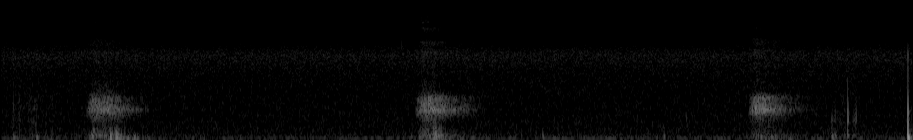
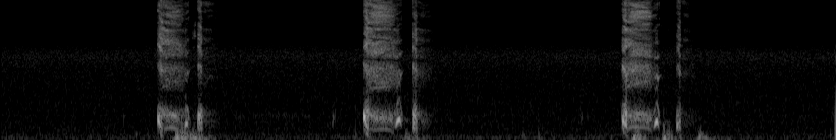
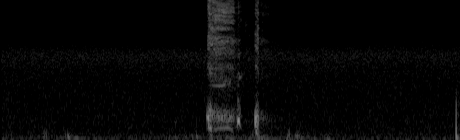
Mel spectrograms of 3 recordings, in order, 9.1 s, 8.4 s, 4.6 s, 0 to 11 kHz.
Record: {"exhalation_length": "9.1 s", "exhalation_amplitude": 1922, "exhalation_signal_mean_std_ratio": 0.45, "three_cough_length": "8.4 s", "three_cough_amplitude": 4081, "three_cough_signal_mean_std_ratio": 0.33, "cough_length": "4.6 s", "cough_amplitude": 997, "cough_signal_mean_std_ratio": 0.38, "survey_phase": "beta (2021-08-13 to 2022-03-07)", "age": "45-64", "gender": "Female", "wearing_mask": "No", "symptom_cough_any": true, "symptom_runny_or_blocked_nose": true, "symptom_diarrhoea": true, "symptom_fatigue": true, "symptom_headache": true, "symptom_other": true, "smoker_status": "Never smoked", "respiratory_condition_asthma": false, "respiratory_condition_other": false, "recruitment_source": "Test and Trace", "submission_delay": "1 day", "covid_test_result": "Positive", "covid_test_method": "RT-qPCR"}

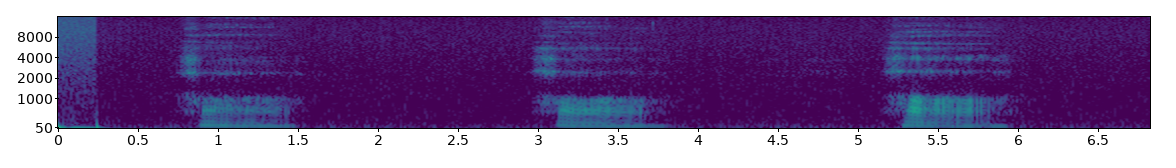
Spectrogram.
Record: {"exhalation_length": "6.8 s", "exhalation_amplitude": 863, "exhalation_signal_mean_std_ratio": 0.39, "survey_phase": "beta (2021-08-13 to 2022-03-07)", "age": "65+", "gender": "Male", "wearing_mask": "No", "symptom_abdominal_pain": true, "symptom_onset": "12 days", "smoker_status": "Never smoked", "respiratory_condition_asthma": false, "respiratory_condition_other": false, "recruitment_source": "REACT", "submission_delay": "6 days", "covid_test_result": "Negative", "covid_test_method": "RT-qPCR", "influenza_a_test_result": "Negative", "influenza_b_test_result": "Negative"}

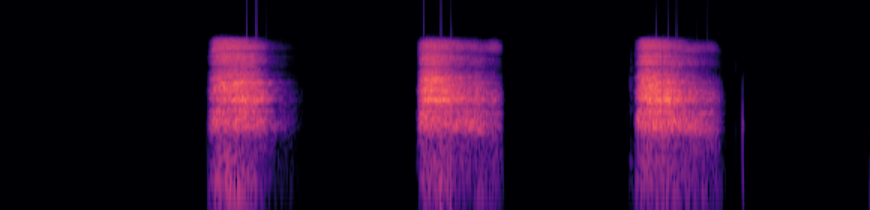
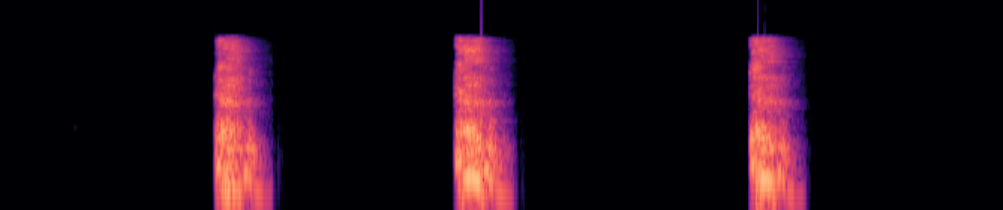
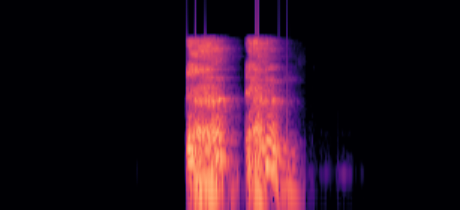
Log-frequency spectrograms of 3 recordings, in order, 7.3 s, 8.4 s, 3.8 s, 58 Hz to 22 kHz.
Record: {"exhalation_length": "7.3 s", "exhalation_amplitude": 10601, "exhalation_signal_mean_std_ratio": 0.36, "three_cough_length": "8.4 s", "three_cough_amplitude": 32767, "three_cough_signal_mean_std_ratio": 0.27, "cough_length": "3.8 s", "cough_amplitude": 27762, "cough_signal_mean_std_ratio": 0.34, "survey_phase": "alpha (2021-03-01 to 2021-08-12)", "age": "18-44", "gender": "Male", "wearing_mask": "No", "symptom_cough_any": true, "symptom_fatigue": true, "symptom_headache": true, "smoker_status": "Never smoked", "respiratory_condition_asthma": false, "respiratory_condition_other": false, "recruitment_source": "Test and Trace", "submission_delay": "2 days", "covid_test_result": "Positive", "covid_test_method": "ePCR"}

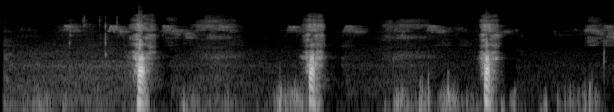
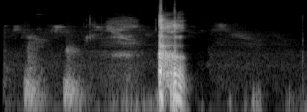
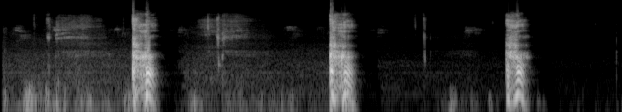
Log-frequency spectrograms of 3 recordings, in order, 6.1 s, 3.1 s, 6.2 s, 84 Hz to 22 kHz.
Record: {"exhalation_length": "6.1 s", "exhalation_amplitude": 32768, "exhalation_signal_mean_std_ratio": 0.18, "cough_length": "3.1 s", "cough_amplitude": 32768, "cough_signal_mean_std_ratio": 0.25, "three_cough_length": "6.2 s", "three_cough_amplitude": 32768, "three_cough_signal_mean_std_ratio": 0.25, "survey_phase": "alpha (2021-03-01 to 2021-08-12)", "age": "45-64", "gender": "Male", "wearing_mask": "No", "symptom_none": true, "smoker_status": "Current smoker (11 or more cigarettes per day)", "respiratory_condition_asthma": false, "respiratory_condition_other": false, "recruitment_source": "REACT", "submission_delay": "3 days", "covid_test_result": "Negative", "covid_test_method": "RT-qPCR"}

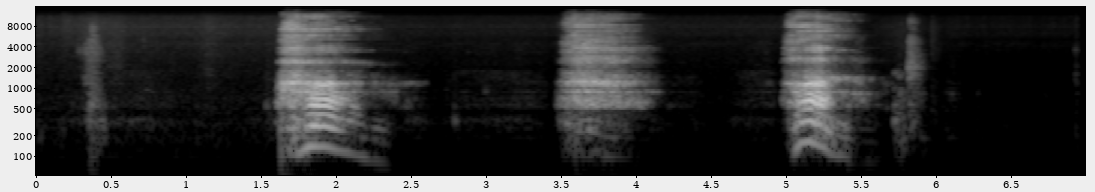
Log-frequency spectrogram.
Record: {"exhalation_length": "7.0 s", "exhalation_amplitude": 16613, "exhalation_signal_mean_std_ratio": 0.29, "survey_phase": "beta (2021-08-13 to 2022-03-07)", "age": "65+", "gender": "Male", "wearing_mask": "No", "symptom_none": true, "symptom_onset": "12 days", "smoker_status": "Ex-smoker", "respiratory_condition_asthma": false, "respiratory_condition_other": false, "recruitment_source": "REACT", "submission_delay": "2 days", "covid_test_result": "Negative", "covid_test_method": "RT-qPCR", "influenza_a_test_result": "Negative", "influenza_b_test_result": "Negative"}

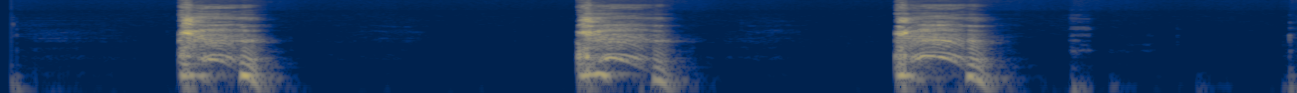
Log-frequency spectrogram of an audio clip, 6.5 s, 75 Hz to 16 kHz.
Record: {"three_cough_length": "6.5 s", "three_cough_amplitude": 32767, "three_cough_signal_mean_std_ratio": 0.36, "survey_phase": "alpha (2021-03-01 to 2021-08-12)", "age": "45-64", "gender": "Male", "wearing_mask": "No", "symptom_none": true, "symptom_onset": "7 days", "smoker_status": "Never smoked", "respiratory_condition_asthma": false, "respiratory_condition_other": false, "recruitment_source": "REACT", "submission_delay": "2 days", "covid_test_result": "Negative", "covid_test_method": "RT-qPCR"}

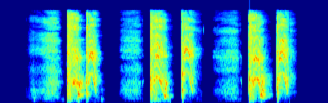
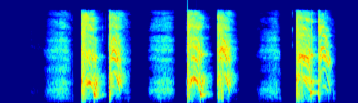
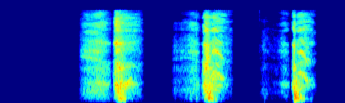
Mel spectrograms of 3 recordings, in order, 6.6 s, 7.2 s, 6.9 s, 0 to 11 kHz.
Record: {"cough_length": "6.6 s", "cough_amplitude": 32768, "cough_signal_mean_std_ratio": 0.46, "three_cough_length": "7.2 s", "three_cough_amplitude": 32768, "three_cough_signal_mean_std_ratio": 0.45, "exhalation_length": "6.9 s", "exhalation_amplitude": 29219, "exhalation_signal_mean_std_ratio": 0.35, "survey_phase": "beta (2021-08-13 to 2022-03-07)", "age": "45-64", "gender": "Female", "wearing_mask": "No", "symptom_cough_any": true, "symptom_runny_or_blocked_nose": true, "symptom_onset": "12 days", "smoker_status": "Never smoked", "respiratory_condition_asthma": true, "respiratory_condition_other": false, "recruitment_source": "REACT", "submission_delay": "1 day", "covid_test_result": "Negative", "covid_test_method": "RT-qPCR", "influenza_a_test_result": "Negative", "influenza_b_test_result": "Negative"}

